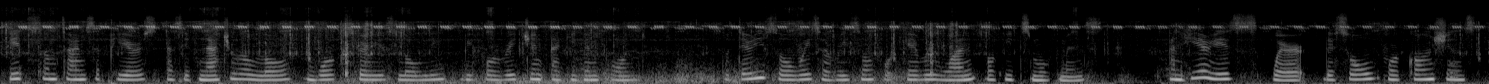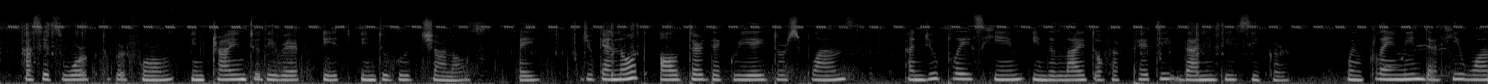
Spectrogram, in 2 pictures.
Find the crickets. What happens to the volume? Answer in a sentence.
The volume of the crickets goes down.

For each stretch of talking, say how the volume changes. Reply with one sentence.
The talking can be heard from 0.0 to 29.7 s, at a steady volume.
